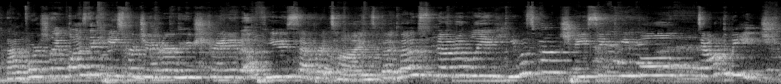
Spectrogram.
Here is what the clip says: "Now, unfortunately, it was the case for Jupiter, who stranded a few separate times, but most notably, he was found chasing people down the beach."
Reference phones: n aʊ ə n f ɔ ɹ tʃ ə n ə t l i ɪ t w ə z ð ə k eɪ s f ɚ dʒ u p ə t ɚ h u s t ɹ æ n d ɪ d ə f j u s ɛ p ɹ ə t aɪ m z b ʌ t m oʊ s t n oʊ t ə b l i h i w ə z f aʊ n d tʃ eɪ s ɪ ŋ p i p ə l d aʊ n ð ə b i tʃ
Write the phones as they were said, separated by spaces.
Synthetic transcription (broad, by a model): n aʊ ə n f ɔ ɹ tʃ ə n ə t l i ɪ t w ə z ð ə k eɪ s f ɚ dʒ u p ə t ɚ h u s t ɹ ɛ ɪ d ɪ d ə f j u s ɛ p ɹ ə t aɪ m z b ʌ t m oʊ s t n oʊ t ə b l i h i w ə z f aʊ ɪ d tʃ eɪ s ɪ ŋ p i p l d aʊ n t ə b i tʃ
